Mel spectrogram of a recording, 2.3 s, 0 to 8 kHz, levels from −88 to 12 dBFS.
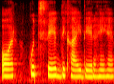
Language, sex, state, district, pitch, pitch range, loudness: Hindi, female, Chandigarh, Chandigarh, 195 Hz, 190-210 Hz, -17 LUFS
